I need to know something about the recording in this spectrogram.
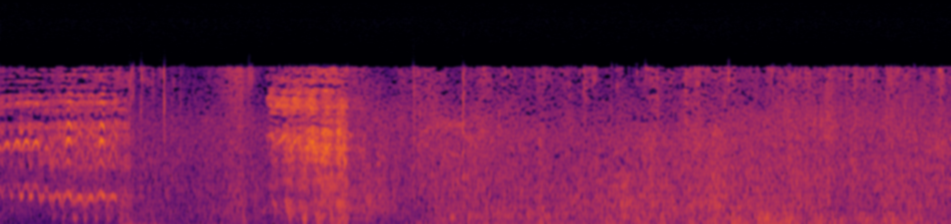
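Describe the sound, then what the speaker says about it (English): A video-game horse whinnies loudly near the start, followed by hoof clip-clops and a steady rumbling background like rain. "That looks like a decent horse."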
